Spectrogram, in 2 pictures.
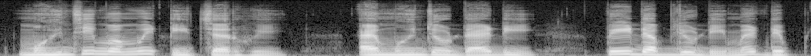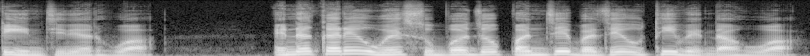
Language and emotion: Sindhi, neutral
